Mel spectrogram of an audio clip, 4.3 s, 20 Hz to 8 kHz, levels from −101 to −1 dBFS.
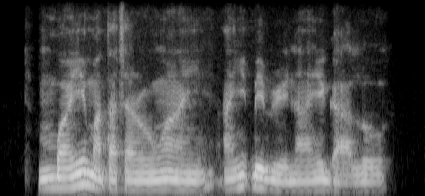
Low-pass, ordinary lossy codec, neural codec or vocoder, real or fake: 7.2 kHz; Opus, 24 kbps; none; real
